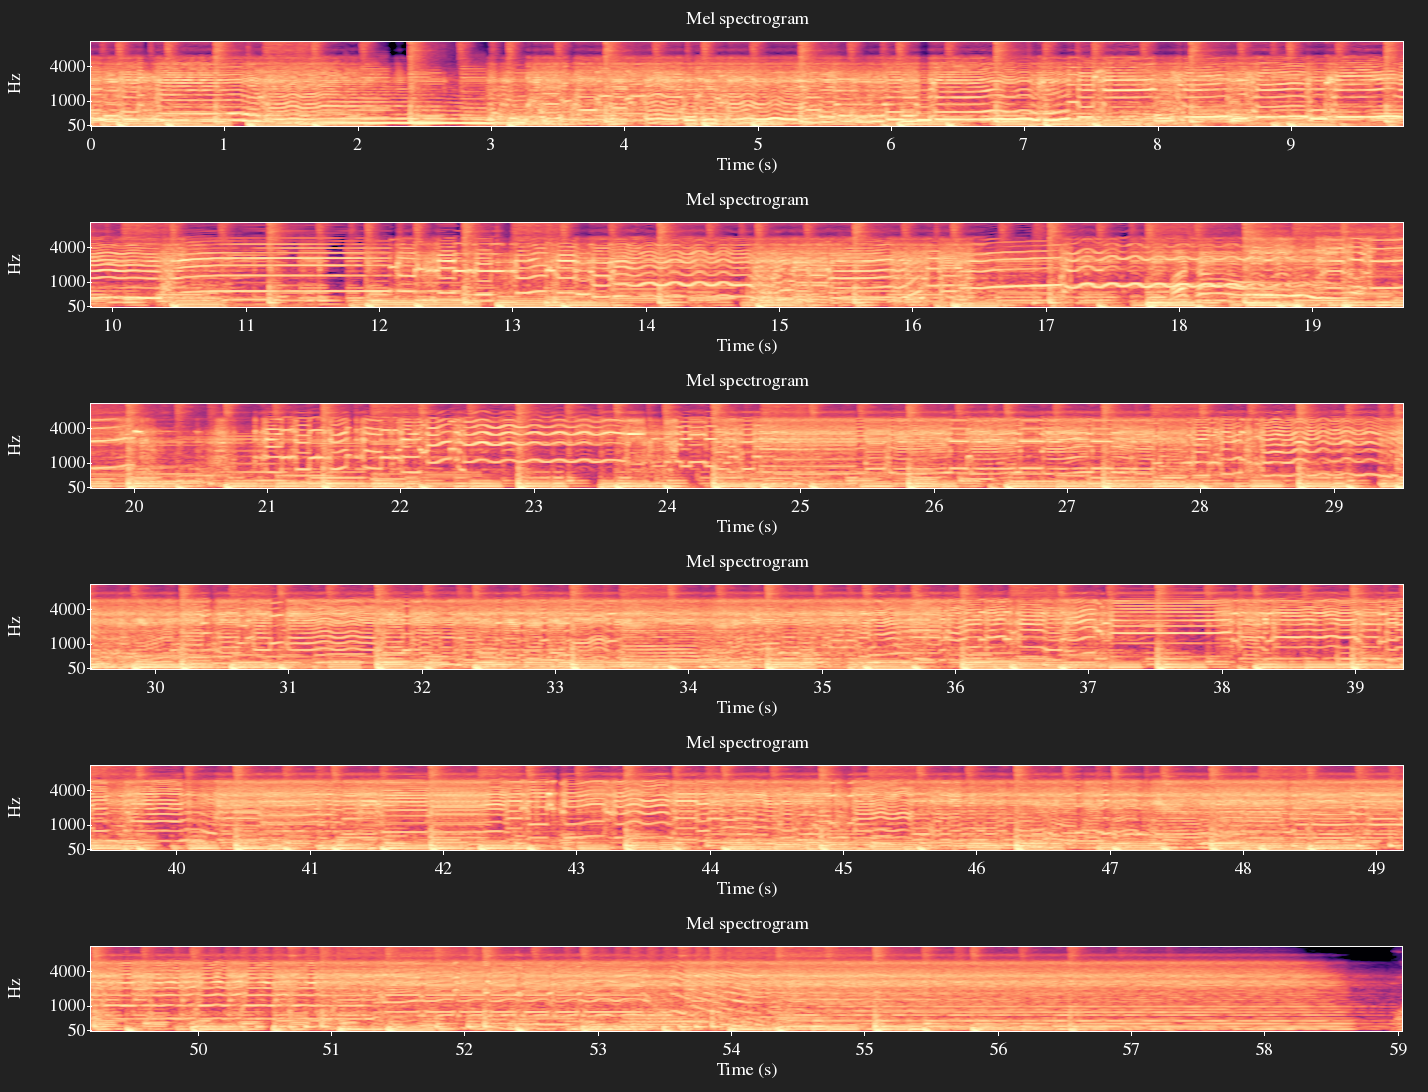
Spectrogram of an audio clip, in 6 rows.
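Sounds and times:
backing track with bass and drums: 0.0s - 58.1s
electric guitar lead solo: 0.0s - 59.0s.

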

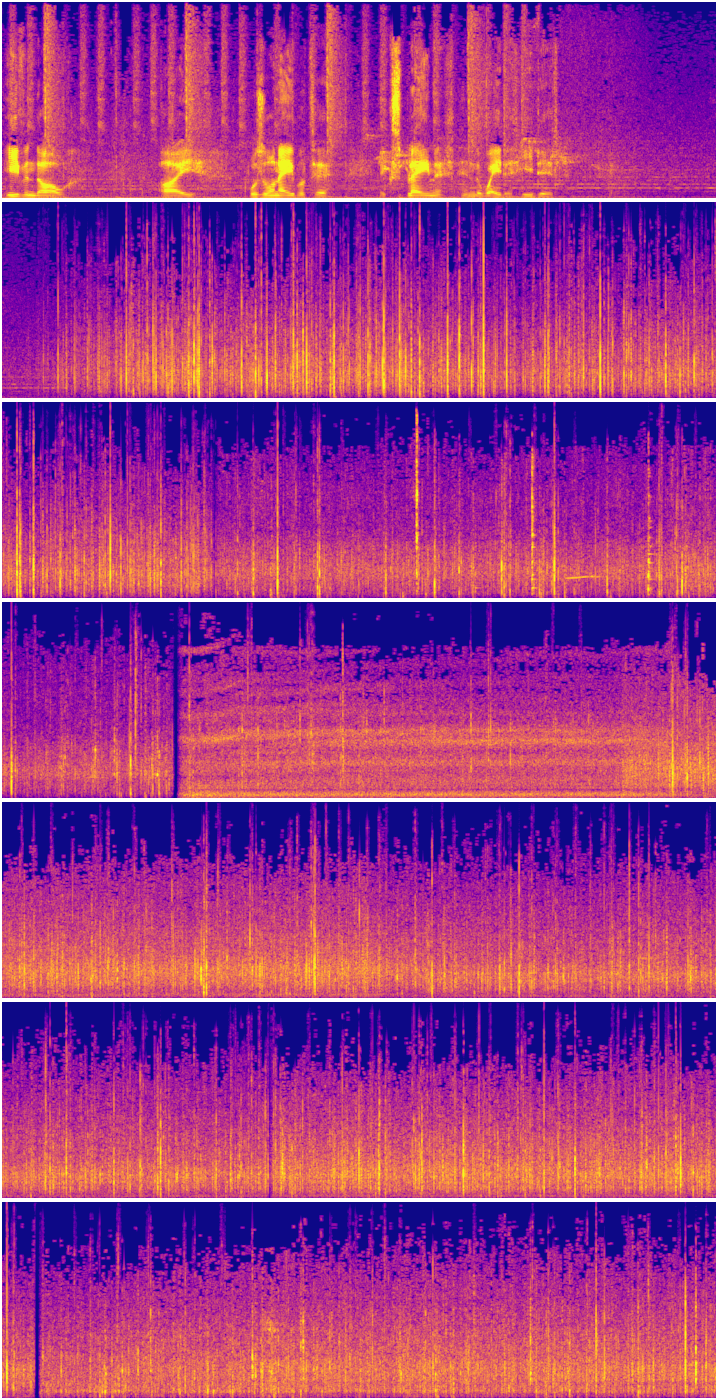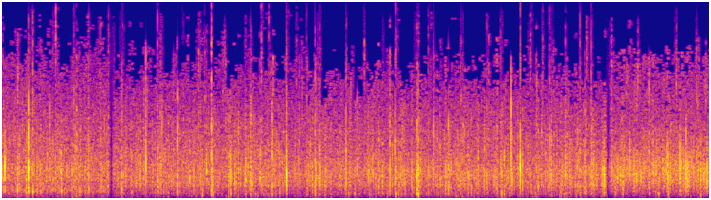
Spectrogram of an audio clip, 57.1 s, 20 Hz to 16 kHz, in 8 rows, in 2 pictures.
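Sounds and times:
steady rain falling: 0.0s - 57.0s.

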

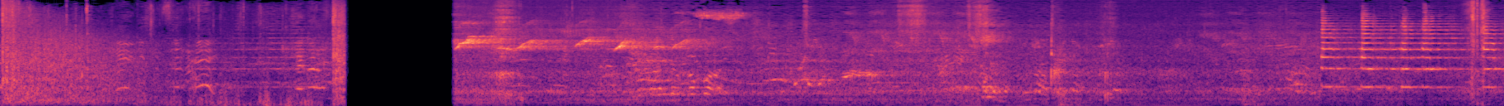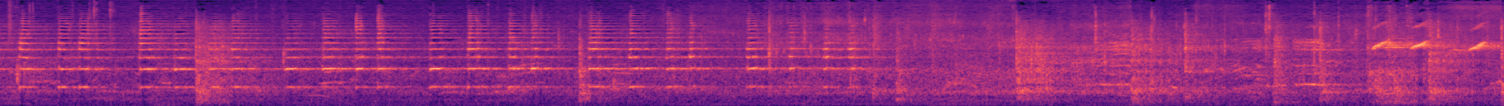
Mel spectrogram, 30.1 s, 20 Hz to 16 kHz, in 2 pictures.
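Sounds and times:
sharp bangs: 0.0s - 2.6s, 12.4s - 30.0s
loud horn long tone: 2.2s - 3.2s, 13.0s - 24.8s
people shouting: 19.4s - 30.0s.

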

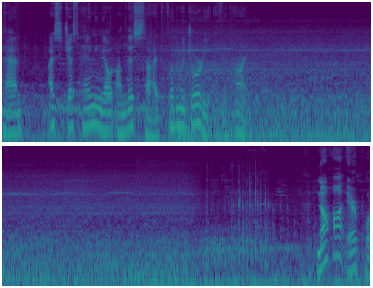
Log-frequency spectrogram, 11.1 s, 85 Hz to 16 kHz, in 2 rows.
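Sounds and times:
faint high whine: 0.6s - 8.7s
rumbling hissing noise: 1.8s - 8.5s.

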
